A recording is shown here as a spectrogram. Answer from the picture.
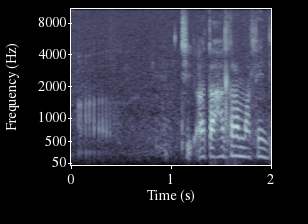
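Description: A woman speaking Mongolian: she starts with a short creaky, rattling hesitation sound in her voice, then goes on talking from about a second in.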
